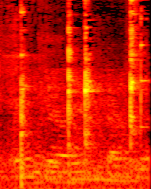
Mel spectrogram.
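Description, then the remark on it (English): Several bright glass clinks ring out at uneven moments over a low, steady murmur of crowd chatter in Hop Sale, a busy, packed bar. “You can hear that. This is hop sale. It's kind of packed right now.”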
